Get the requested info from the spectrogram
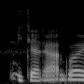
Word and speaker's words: Nicaragua: Nicaragua, ja.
